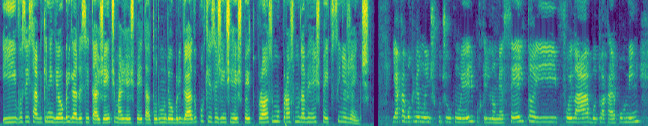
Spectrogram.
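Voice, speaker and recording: A woman's voice: high voice, fairly even intonation, quick pace, a little mellow. A young woman with a Brazilian Portuguese accent, telling a personal story to her viewers in a chatty vlog, often checking in with them. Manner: chatty, keeps checking in with listeners. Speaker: vlogger.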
